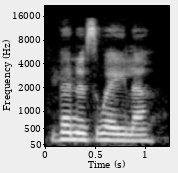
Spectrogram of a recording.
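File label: "venezuela", British English; gcompris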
